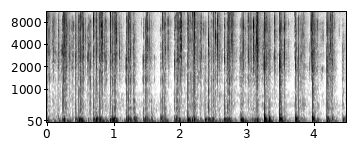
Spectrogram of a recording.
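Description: Fingertips and nails scratch and crinkle the surface of an empty, flat, thin silver foil bubble-insulated mailer envelope held in both hands. The result is a quiet, steady stream of short, dry crinkling bursts at roughly four per second, with a soft low thump under each one.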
